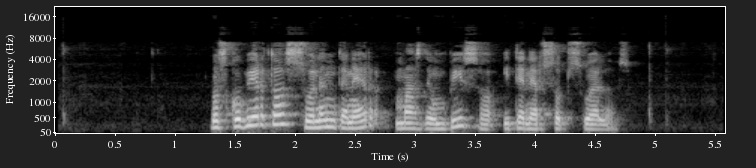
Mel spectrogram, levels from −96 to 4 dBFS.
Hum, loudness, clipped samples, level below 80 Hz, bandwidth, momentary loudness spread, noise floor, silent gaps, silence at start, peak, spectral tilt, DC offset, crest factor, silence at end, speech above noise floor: none; -18 LUFS; under 0.1%; -60 dBFS; 7.4 kHz; 7 LU; -69 dBFS; none; 1.3 s; -2 dBFS; -5 dB/octave; under 0.1%; 18 dB; 0.8 s; 51 dB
